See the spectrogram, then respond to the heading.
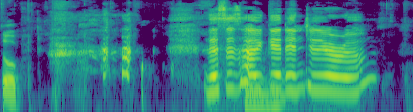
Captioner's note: laughing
